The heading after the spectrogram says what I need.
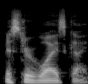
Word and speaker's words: Mr. WhyzGuy: how to pronounce my name properly so yes Mr wise guy that's how it's pronounced thank you very much I caught him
